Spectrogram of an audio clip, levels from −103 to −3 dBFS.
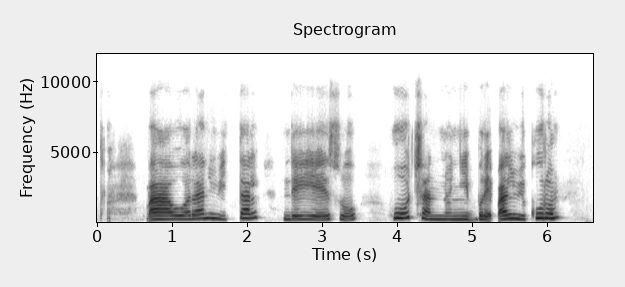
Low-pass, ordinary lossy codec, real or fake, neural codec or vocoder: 7.2 kHz; Opus, 24 kbps; real; none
